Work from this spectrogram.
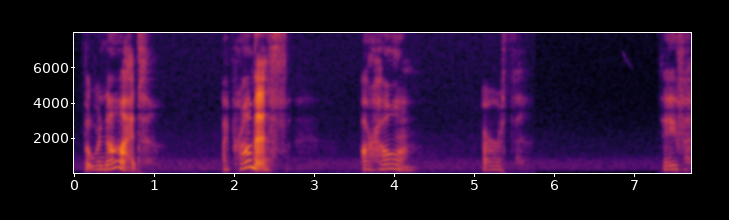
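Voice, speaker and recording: Woman acting a slow-paced, earnest stranded star pilot. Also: mid-range voice, dry recording, lightly acted. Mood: solemn, pleading. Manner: expressive, halting, conversational, with small laughs and breathy exclamations. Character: stranded young female star scout pilot, awestruck and earnest. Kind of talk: ASMR audio roleplay, monologue to a listener.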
